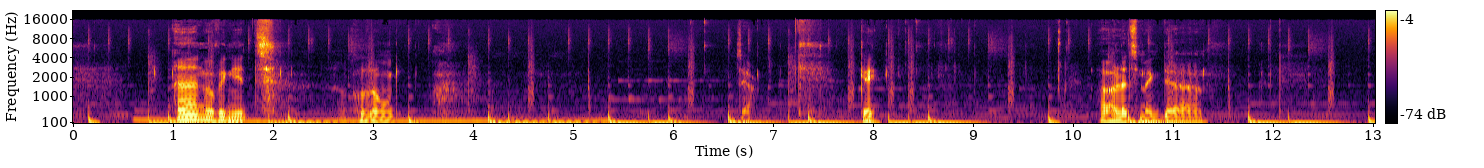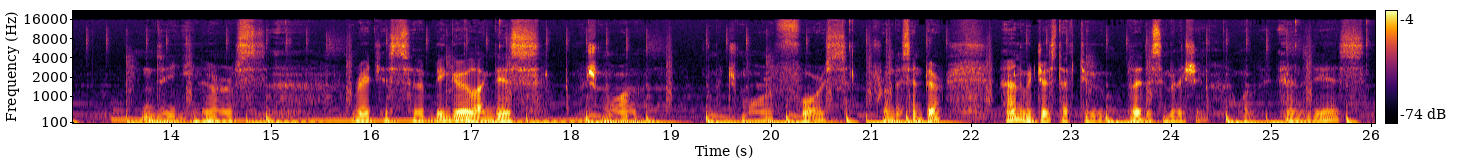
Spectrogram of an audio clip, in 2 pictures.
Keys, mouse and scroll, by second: 1.5 g, 7.7 i, 10.0 click, 11.4-12.9 scroll up 6, 15.2-17.3 drag, 18.2-20.8 drag, 21.3-22.6 scroll down 3, 22.6-23.3 scroll down 5, 24.5 click, 25.9 click.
